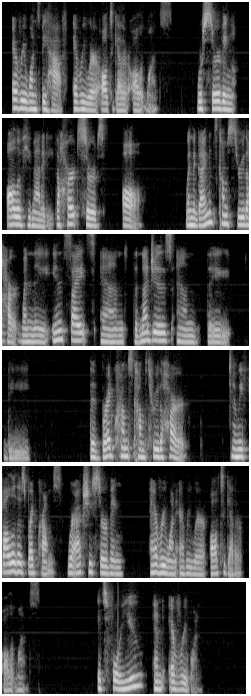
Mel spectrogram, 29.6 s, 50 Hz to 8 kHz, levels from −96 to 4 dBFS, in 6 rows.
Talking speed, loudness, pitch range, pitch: 120 wpm, -21 LUFS, 160-205 Hz, 185 Hz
